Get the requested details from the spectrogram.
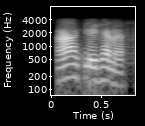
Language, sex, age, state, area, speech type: Sanskrit, male, 18-30, Chhattisgarh, urban, conversation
